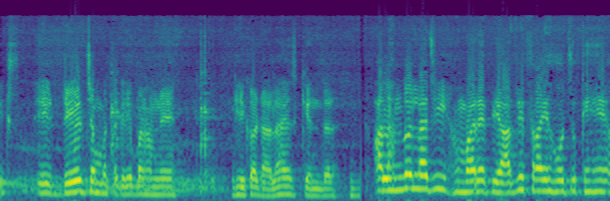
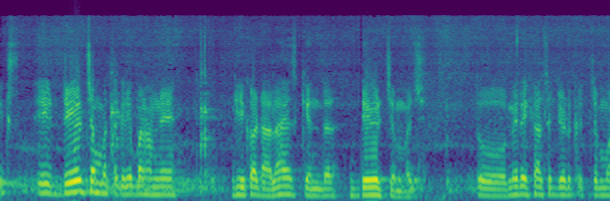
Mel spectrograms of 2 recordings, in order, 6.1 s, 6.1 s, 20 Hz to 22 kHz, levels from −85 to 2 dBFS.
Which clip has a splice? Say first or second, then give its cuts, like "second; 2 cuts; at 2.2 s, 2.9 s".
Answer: first; 1 cut; at 3.4 s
